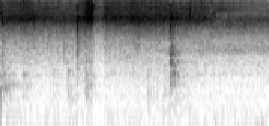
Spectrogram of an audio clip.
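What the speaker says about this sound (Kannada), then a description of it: "ಟೊಮೆಟೊನ ತುಂಬ ಬಾಡ್ಸಕ್ಕೆ ಹೋಗ್ಬಿಡಿ ಒಂದು ಎರಡು ನಿಮಿಷ ಹಾಗೆ ಫ್ರೈ ಮಾಡಿ" Tomatoes fry and get stirred in a pan, giving a steady close sizzle throughout with a few light scraping strokes of a spoon.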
